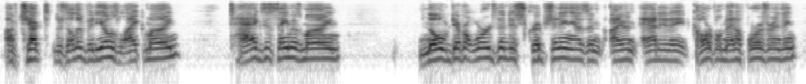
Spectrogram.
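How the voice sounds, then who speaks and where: His voice fairly high, raspy, and mellow, a live-chat host speaks briskly in a steady tone while he rambles, teases himself, and doubles back on his phrasing. The recording is close and dry, without any room sound.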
